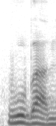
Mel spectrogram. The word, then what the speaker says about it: Woburn: We don't pronounce the R's, do we? Woburn, Mass.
